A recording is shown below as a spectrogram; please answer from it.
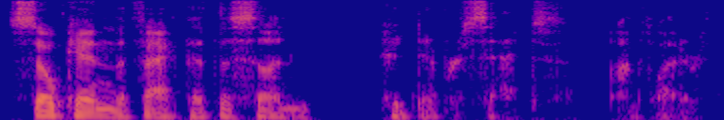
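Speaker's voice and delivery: unvoiced whispered aside; hushed throwaway whisper. Real, not acted. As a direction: breathe it out as a secret. Aside during live chat reading.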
